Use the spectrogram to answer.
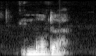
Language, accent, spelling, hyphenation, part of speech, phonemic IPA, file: English, Southern England, modder, mod‧der, noun / adjective, /ˈmɒdə/, LL-Q1860 (eng)-modder.wav
- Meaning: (noun) Often preceded by a descriptive word: one who modifies a mass-manufactured object, especially computer hardware or software, or a motor vehicle; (adjective) comparative form of mod: more mod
